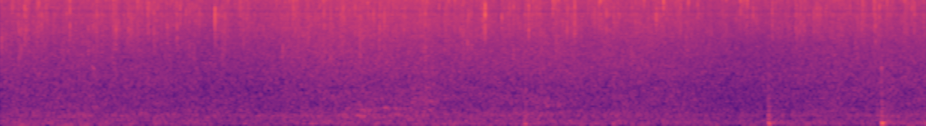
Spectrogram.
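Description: Steady rain falling, an even hiss, with two dull thumps near the end.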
